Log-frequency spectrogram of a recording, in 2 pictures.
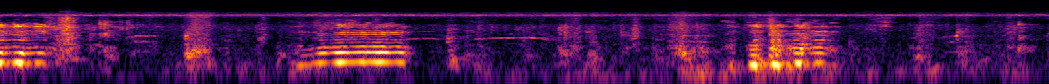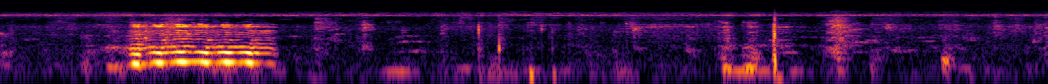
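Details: Goat on a small farm bleating during birth, three drawn-out wavering harmonic bleats around two, four and six seconds, with quieter rustling, faint voices and a steady high electrical whine between calls.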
